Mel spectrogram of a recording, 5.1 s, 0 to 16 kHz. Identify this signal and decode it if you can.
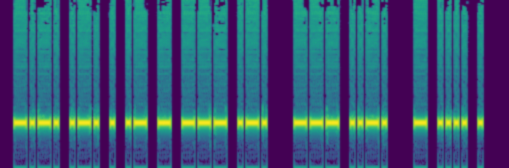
Morse code, heard as a keyed tone, about 30 wpm, 1000 Hz. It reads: CREATOR OF THE
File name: qotdfiles / 30wpm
